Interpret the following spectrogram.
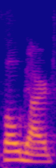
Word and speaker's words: Bogaert: a e r t so it's pronounced bogart but i've got that extra e in there after the a just so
